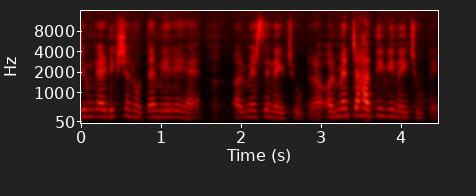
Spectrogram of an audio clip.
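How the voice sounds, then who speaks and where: Her pitch medium and her intonation fairly even, a woman speaks at a moderate pace with a strong Haryanvi accent. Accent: thick Rohtak Haryanvi. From Haryana, Rohtak. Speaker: dancer and fitness enthusiast. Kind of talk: interview at salon opening. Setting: salon opening event.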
